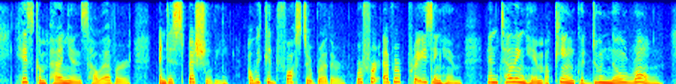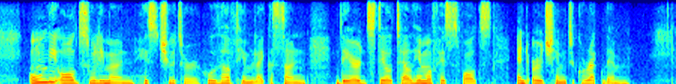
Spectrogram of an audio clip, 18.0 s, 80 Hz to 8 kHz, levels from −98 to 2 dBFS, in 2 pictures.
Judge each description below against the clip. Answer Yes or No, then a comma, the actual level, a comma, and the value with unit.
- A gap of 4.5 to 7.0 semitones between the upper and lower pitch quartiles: Yes, average, 4.8 semitones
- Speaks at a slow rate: No, average, 155 wpm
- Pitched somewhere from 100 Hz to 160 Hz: No, high, 225 Hz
